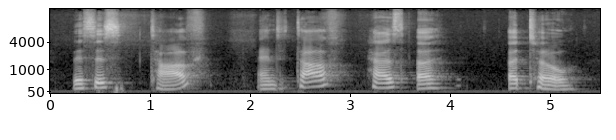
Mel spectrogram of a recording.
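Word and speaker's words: תו: Tav has a toe, so it makes the sound t. Tav sometimes has a dot in it and sometimes it doesn't. And that goes back to an ancient pronunciation that sometimes tav would have a different pronunciation. But today we just say t. Tav, like in Shabbat. So those are all the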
